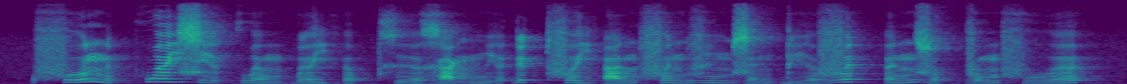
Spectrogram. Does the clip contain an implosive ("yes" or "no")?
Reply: yes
